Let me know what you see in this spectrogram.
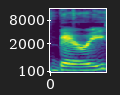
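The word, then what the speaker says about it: bury: This berry, spell it, B-U-R-Y.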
